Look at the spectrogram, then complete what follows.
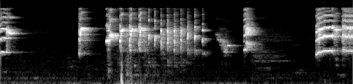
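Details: Lovebird chirping: short harsh, buzzy chirps in bursts, a quick rapid run of clipped notes in the middle and a bright, layered squawky burst at the end, with brief silences between.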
